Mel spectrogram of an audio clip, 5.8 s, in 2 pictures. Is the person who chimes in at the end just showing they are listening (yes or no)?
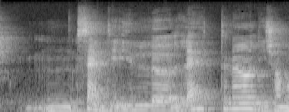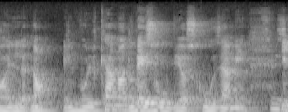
yes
